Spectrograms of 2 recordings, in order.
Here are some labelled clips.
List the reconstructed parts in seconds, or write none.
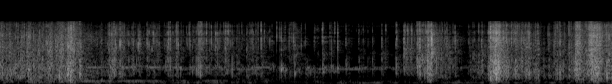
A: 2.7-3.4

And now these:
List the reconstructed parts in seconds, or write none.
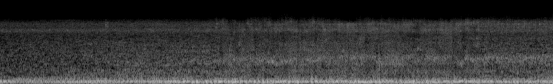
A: 2.2-4.8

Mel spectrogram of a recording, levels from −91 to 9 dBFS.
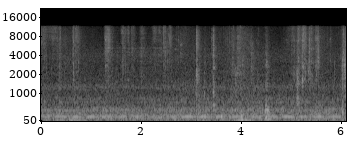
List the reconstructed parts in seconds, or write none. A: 1.3-2.5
